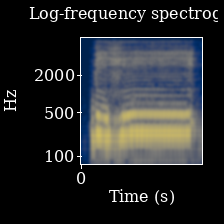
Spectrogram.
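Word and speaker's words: بِهِۦ: Nah, ini ada kasroh berdiri, bihi, ya harus dibaca panjang.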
